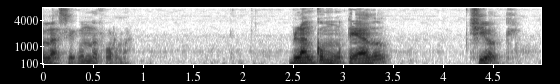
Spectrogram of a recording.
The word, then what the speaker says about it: Chiotl: Blanco moteado, Chiotl. La pronunciación es enfatizando en la I, Chiotl.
